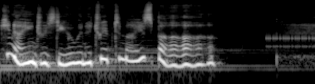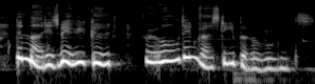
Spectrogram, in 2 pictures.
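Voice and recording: A female-sounding put-on character voice, high-pitched for a woman, at a fairly slow pace with long, frequent pauses. Faint music plays in the background.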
